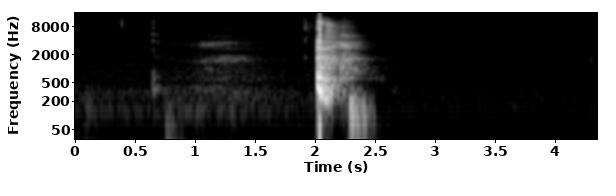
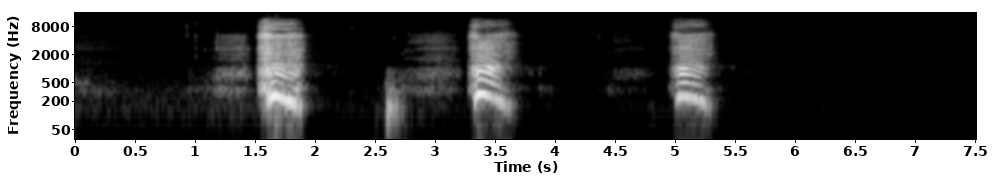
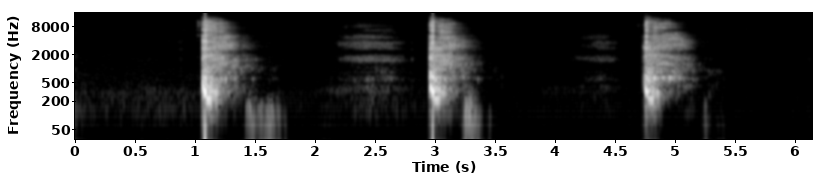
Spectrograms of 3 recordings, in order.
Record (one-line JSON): {"cough_length": "4.4 s", "cough_amplitude": 32768, "cough_signal_mean_std_ratio": 0.14, "exhalation_length": "7.5 s", "exhalation_amplitude": 30114, "exhalation_signal_mean_std_ratio": 0.26, "three_cough_length": "6.1 s", "three_cough_amplitude": 32768, "three_cough_signal_mean_std_ratio": 0.21, "survey_phase": "beta (2021-08-13 to 2022-03-07)", "age": "18-44", "gender": "Female", "wearing_mask": "No", "symptom_sore_throat": true, "symptom_onset": "12 days", "smoker_status": "Never smoked", "respiratory_condition_asthma": false, "respiratory_condition_other": false, "recruitment_source": "REACT", "submission_delay": "1 day", "covid_test_result": "Negative", "covid_test_method": "RT-qPCR"}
